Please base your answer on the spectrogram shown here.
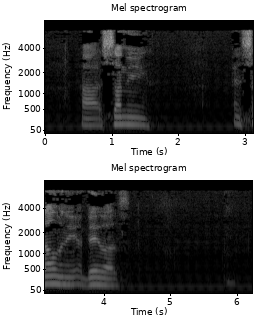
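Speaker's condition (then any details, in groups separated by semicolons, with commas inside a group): Stroke; a little over a year since stroke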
